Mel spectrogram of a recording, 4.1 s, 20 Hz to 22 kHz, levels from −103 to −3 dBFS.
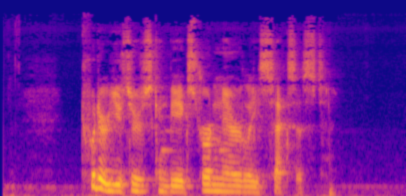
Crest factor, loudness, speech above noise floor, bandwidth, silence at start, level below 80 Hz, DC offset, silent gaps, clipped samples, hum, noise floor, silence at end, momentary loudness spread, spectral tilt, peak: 20 dB; -22 LUFS; 35 dB; 16 kHz; 0.1 s; -52 dBFS; under 0.1%; none; under 0.1%; none; -57 dBFS; 0.7 s; 16 LU; -4.5 dB/octave; -4 dBFS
